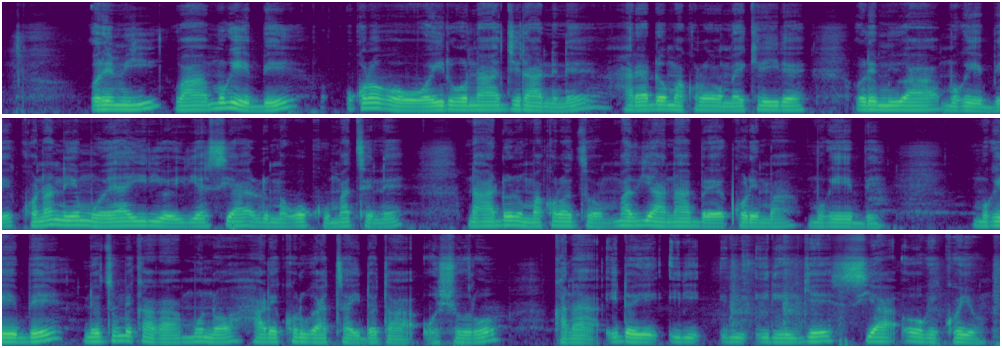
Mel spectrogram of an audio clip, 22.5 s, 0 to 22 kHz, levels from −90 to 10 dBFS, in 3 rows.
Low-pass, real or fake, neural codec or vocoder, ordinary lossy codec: none; real; none; none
